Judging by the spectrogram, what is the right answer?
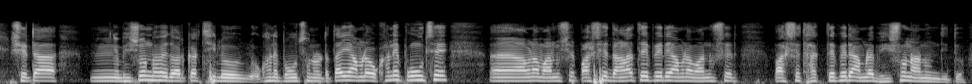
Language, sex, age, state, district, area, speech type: Bengali, male, 18-30, West Bengal, Howrah, urban, spontaneous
